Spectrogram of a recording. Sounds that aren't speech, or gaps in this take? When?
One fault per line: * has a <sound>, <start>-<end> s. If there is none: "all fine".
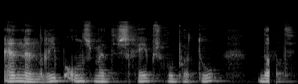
* has a dropout, 2.7-2.8 s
